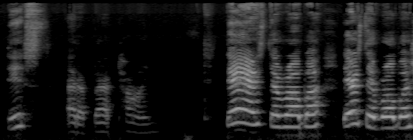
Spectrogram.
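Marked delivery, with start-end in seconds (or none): 2.3-4.1 loud, high call; shout. Acted. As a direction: shout it out as you spot him. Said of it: "shouted the woman in the green jacket".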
